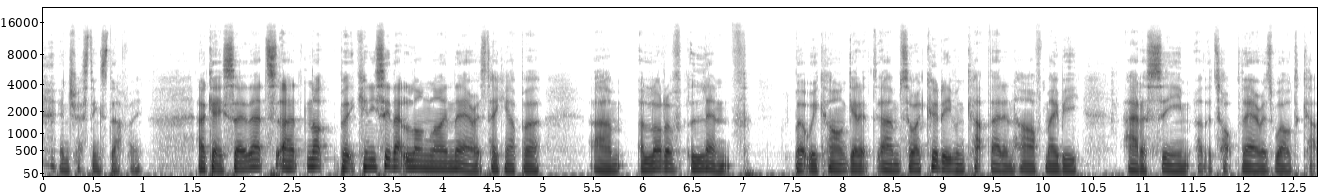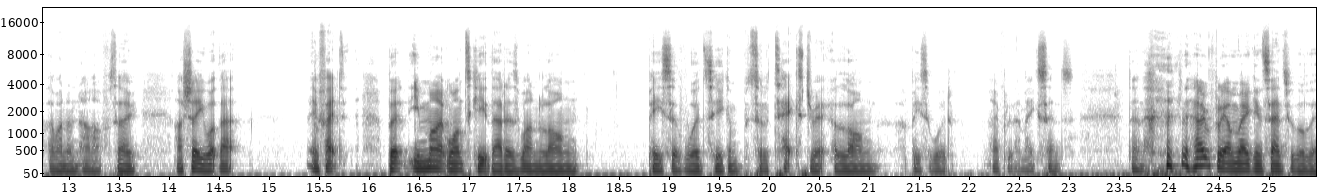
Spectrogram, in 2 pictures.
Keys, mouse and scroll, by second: 11.3 click, 15.8-25.4 middle drag.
